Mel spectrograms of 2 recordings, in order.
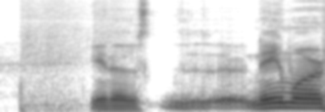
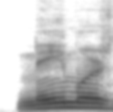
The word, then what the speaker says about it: Namor: In a recent clip from the film series, Huerta pronouncing Namor's name Namor rather than the typical pronunciation of Namor.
